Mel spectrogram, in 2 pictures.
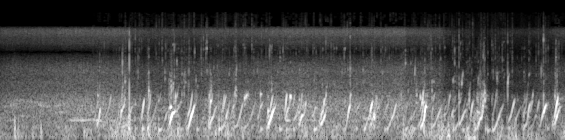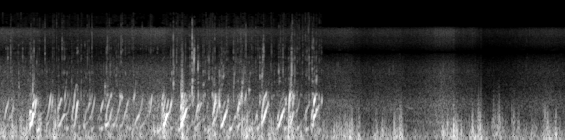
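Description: Water gurgling and splashing in a rapid, irregular patter of small bubbling drops, from about a second and a half in until it fades about three seconds before the end.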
